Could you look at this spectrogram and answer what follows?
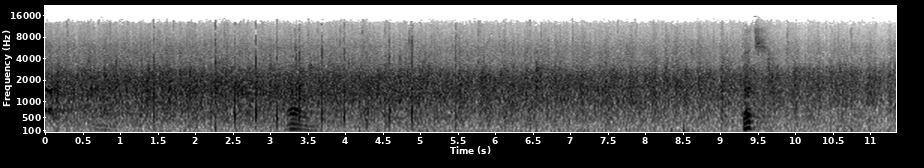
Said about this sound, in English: That's a top-notch applause right there. That's a grade-A applause.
